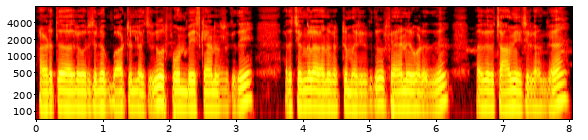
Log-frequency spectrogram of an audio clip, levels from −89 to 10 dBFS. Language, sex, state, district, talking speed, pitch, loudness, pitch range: Tamil, male, Tamil Nadu, Kanyakumari, 165 wpm, 120 Hz, -15 LUFS, 115-125 Hz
